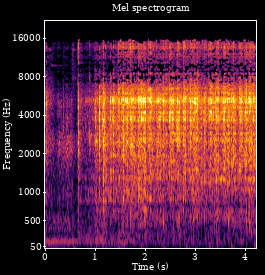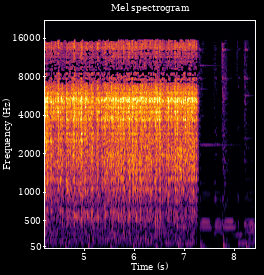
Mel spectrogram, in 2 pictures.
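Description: Countertop blender running at full speed, blending grapes, yogurt and milk into a smoothie, with a steady rattling whir. It cuts off abruptly near the end and acoustic guitar music follows.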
